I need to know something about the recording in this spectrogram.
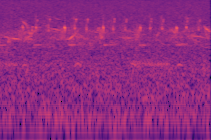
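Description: Faint birdsong: small birds chirping in quick, short high calls and little falling notes, over a steady hiss.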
